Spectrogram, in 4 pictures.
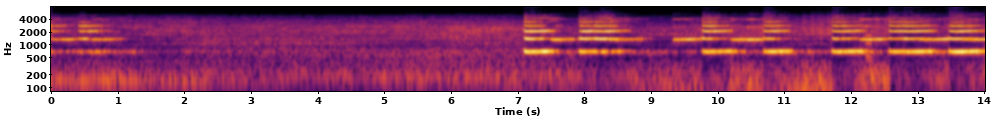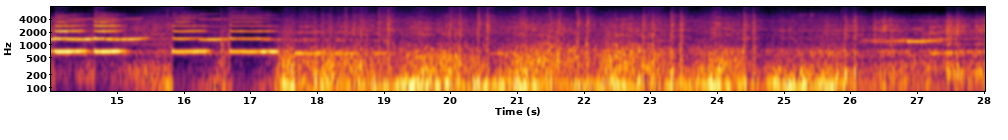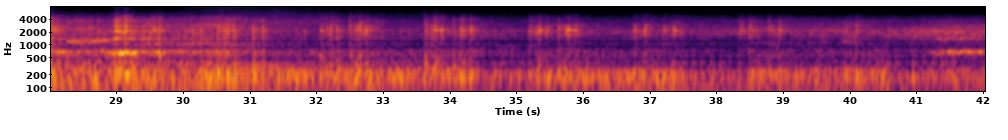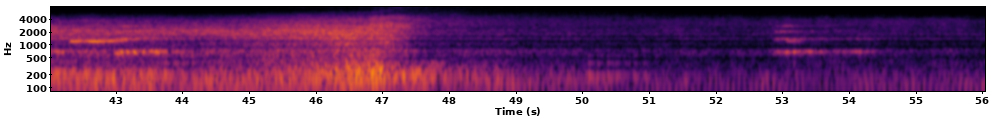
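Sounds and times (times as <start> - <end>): locomotive horn toots: 0.0 - 1.3, 7.1 - 19.2, 26.1 - 30.2, 41.1 - 44.0, 50.0 - 51.2, 52.8 - 54.5
locomotive engine rumbling: 5.7 - 52.8
wheels clicking over rail joints: 7.2 - 29.8, 31.0 - 41.2.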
